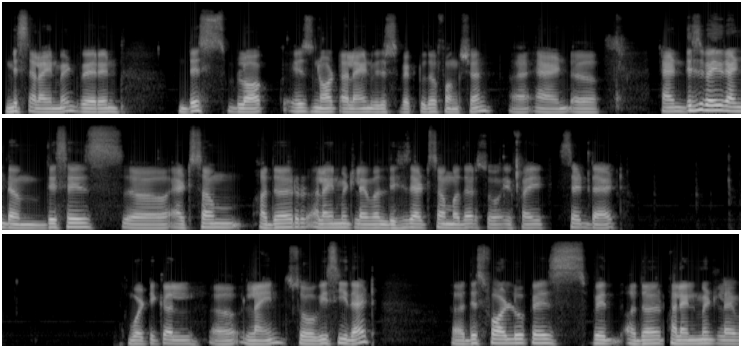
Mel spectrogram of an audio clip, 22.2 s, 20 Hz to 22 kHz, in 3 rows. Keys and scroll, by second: 12.5-15.1 typing, 17.2 h, 17.4 h, 17.6 h.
